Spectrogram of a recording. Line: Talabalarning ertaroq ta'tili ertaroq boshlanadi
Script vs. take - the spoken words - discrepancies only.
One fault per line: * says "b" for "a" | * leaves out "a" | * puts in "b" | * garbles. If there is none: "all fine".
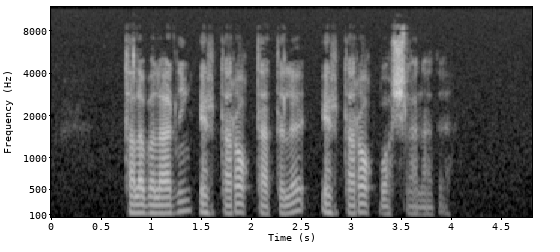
all fine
